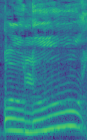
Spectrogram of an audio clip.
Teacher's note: قلو، یہ تو آپ نے ایک ہی گولائی سے ادا کرنا ہے، ایک ہی دفعہ ہونٹ گول کیے قاف کی پیش کے لیے، اسی سے لام کی پیش بھی ادا ہوگی، واو مد بھی ادا ہو گیا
